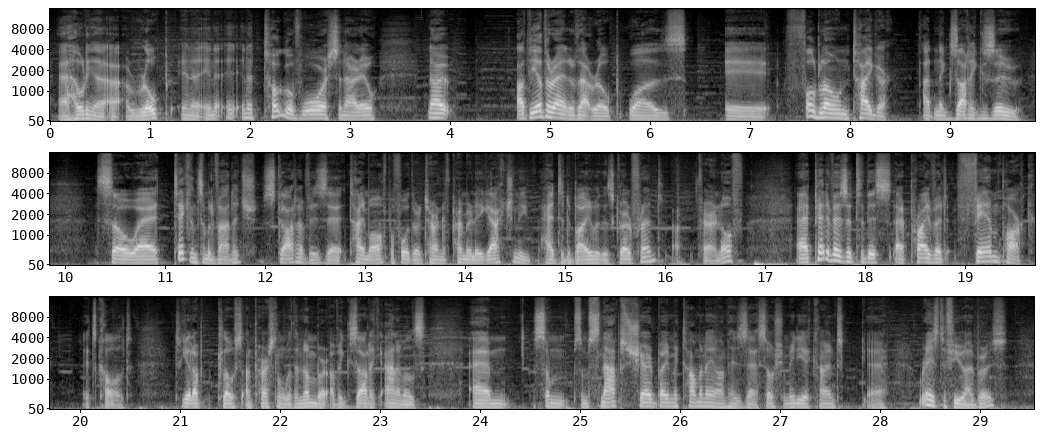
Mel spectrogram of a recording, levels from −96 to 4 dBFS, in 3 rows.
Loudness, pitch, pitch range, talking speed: -22 LUFS, 110 Hz, 100-125 Hz, 205 wpm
